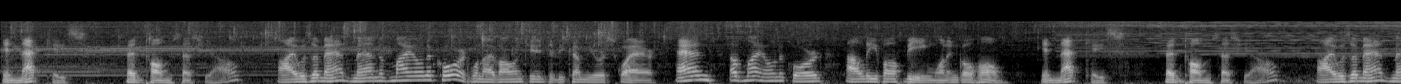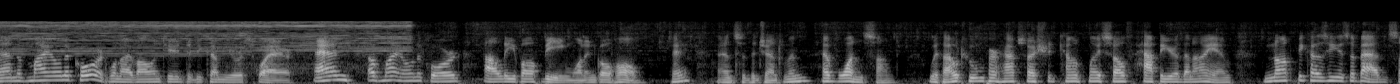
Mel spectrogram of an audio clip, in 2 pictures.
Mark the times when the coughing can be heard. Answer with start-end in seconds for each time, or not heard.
not heard.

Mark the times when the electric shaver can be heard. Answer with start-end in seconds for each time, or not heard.
0.0-4.0, 10.6-18.1.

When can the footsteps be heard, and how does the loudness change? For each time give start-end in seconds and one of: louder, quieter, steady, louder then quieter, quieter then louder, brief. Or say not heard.
not heard.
